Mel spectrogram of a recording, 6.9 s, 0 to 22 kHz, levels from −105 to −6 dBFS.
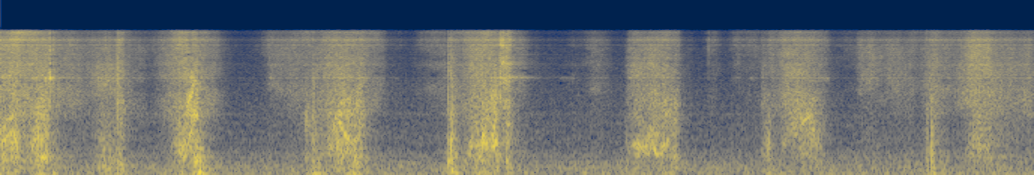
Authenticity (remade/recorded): remade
